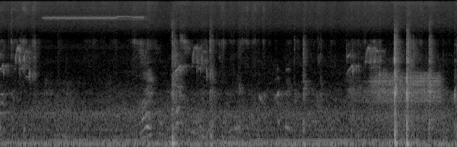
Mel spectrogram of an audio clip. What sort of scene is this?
park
